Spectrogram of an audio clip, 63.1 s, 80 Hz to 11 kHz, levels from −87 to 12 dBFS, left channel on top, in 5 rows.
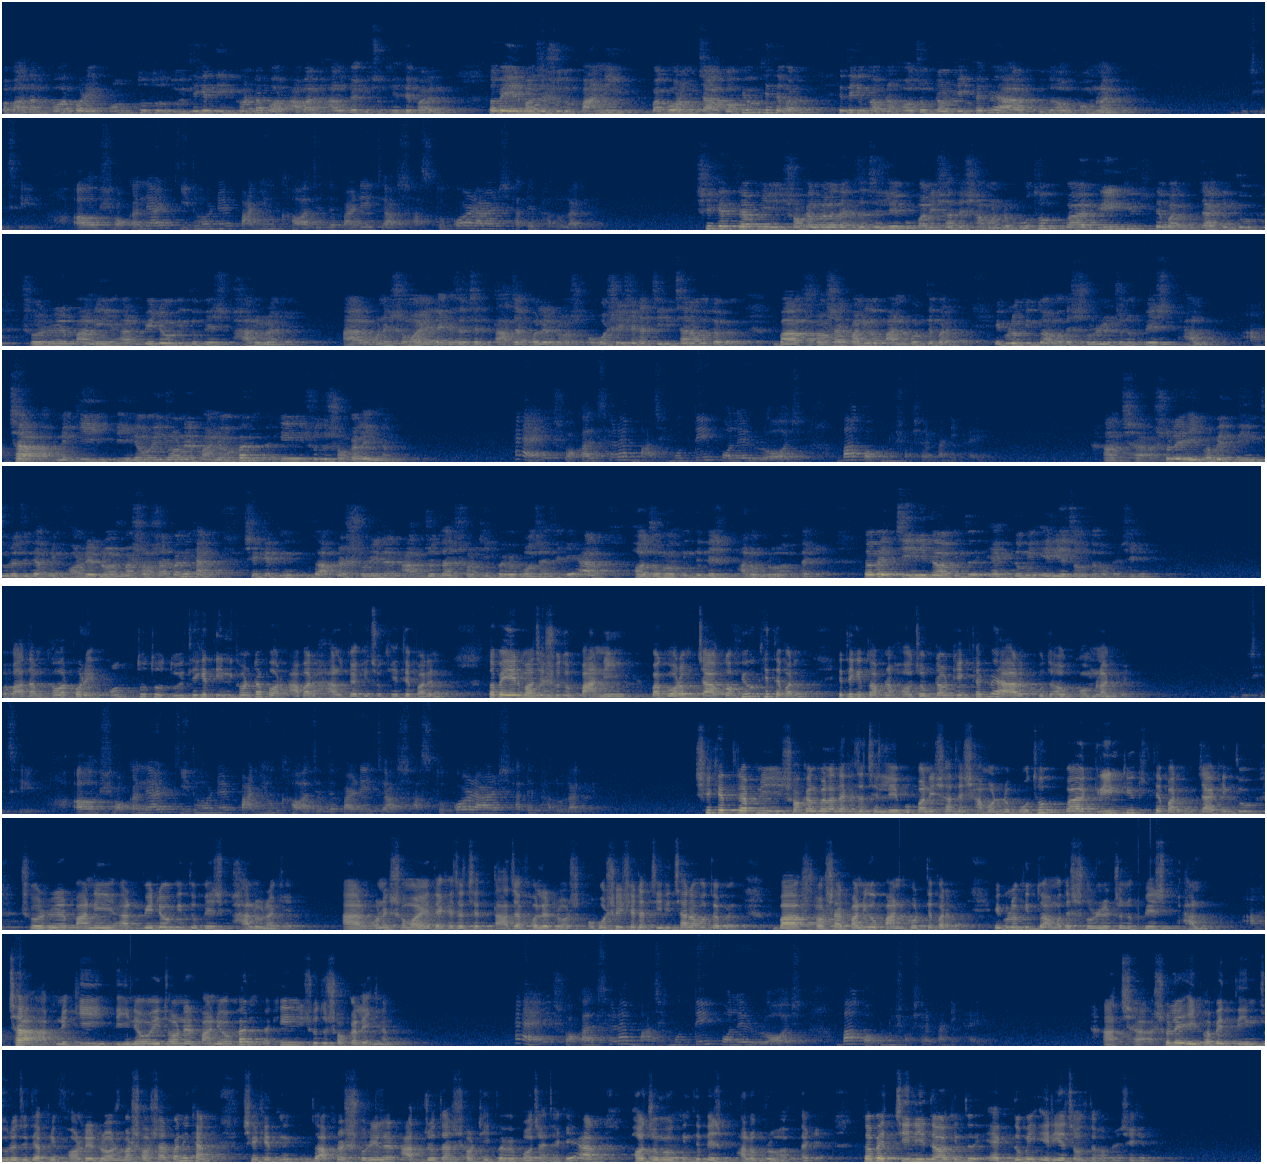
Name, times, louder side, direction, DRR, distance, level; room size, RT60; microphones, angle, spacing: voice 1, 0.0-4.4 4.9-8.0 8.4-11.3 19.6-25.2 25.5-28.2 28.7-34.8 35.2-37.3 38.0-41.8 48.9-52.6 52.9-58.7 59.1-61.9, right 3 dB, 85° right, 7 dB, 0.5 m, -35 dB
voice 2, 12.3-18.4 37.7-37.9 43.0-47.7 57.1-57.3, right 1 dB, 5° right, 1 dB, 0.4 m, -49 dB
7.1 x 2.6 x 2.2 m, 1.0 s
head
